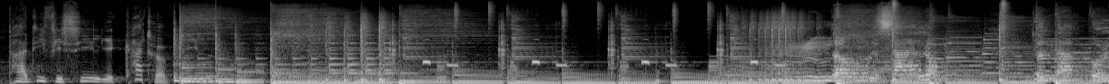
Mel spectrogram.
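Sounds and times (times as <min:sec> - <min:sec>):
speech: 0:00.2 - 0:02.3, 0:08.4 - 0:09.6, 0:10.3 - 0:11.0
bright full musical accompaniment: 0:01.8 - 0:11.0
alarm clock tick-tock: 0:03.9 - 0:11.0.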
